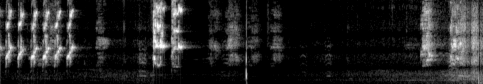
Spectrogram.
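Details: Zebra finches singing: a quick run of about six evenly spaced buzzy, harmonic notes opens, then a pair of louder chirps, a sharp click, and a closing burst of dense, rasping chatter.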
